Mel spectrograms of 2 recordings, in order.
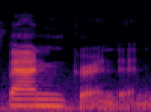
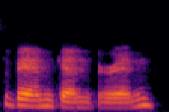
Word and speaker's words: van Genderen: name handle is Van Grunden. Yes, sorry if I pronounced your name incorrectly. Yes. Oh, it's okay. I know it's long and it's Dutch. It's van Genderen.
